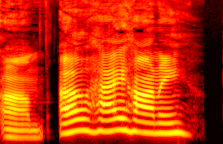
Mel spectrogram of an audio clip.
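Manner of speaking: slow Southern mother voice. Playing the listener's mother greeting them as they walk in, in Patty Mayonnaise's Southern voice. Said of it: "She was very Southern".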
